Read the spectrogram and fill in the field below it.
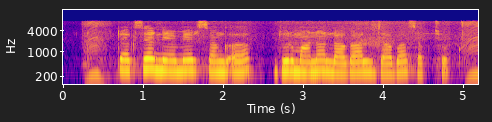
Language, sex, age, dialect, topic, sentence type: Magahi, female, 25-30, Northeastern/Surjapuri, banking, statement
